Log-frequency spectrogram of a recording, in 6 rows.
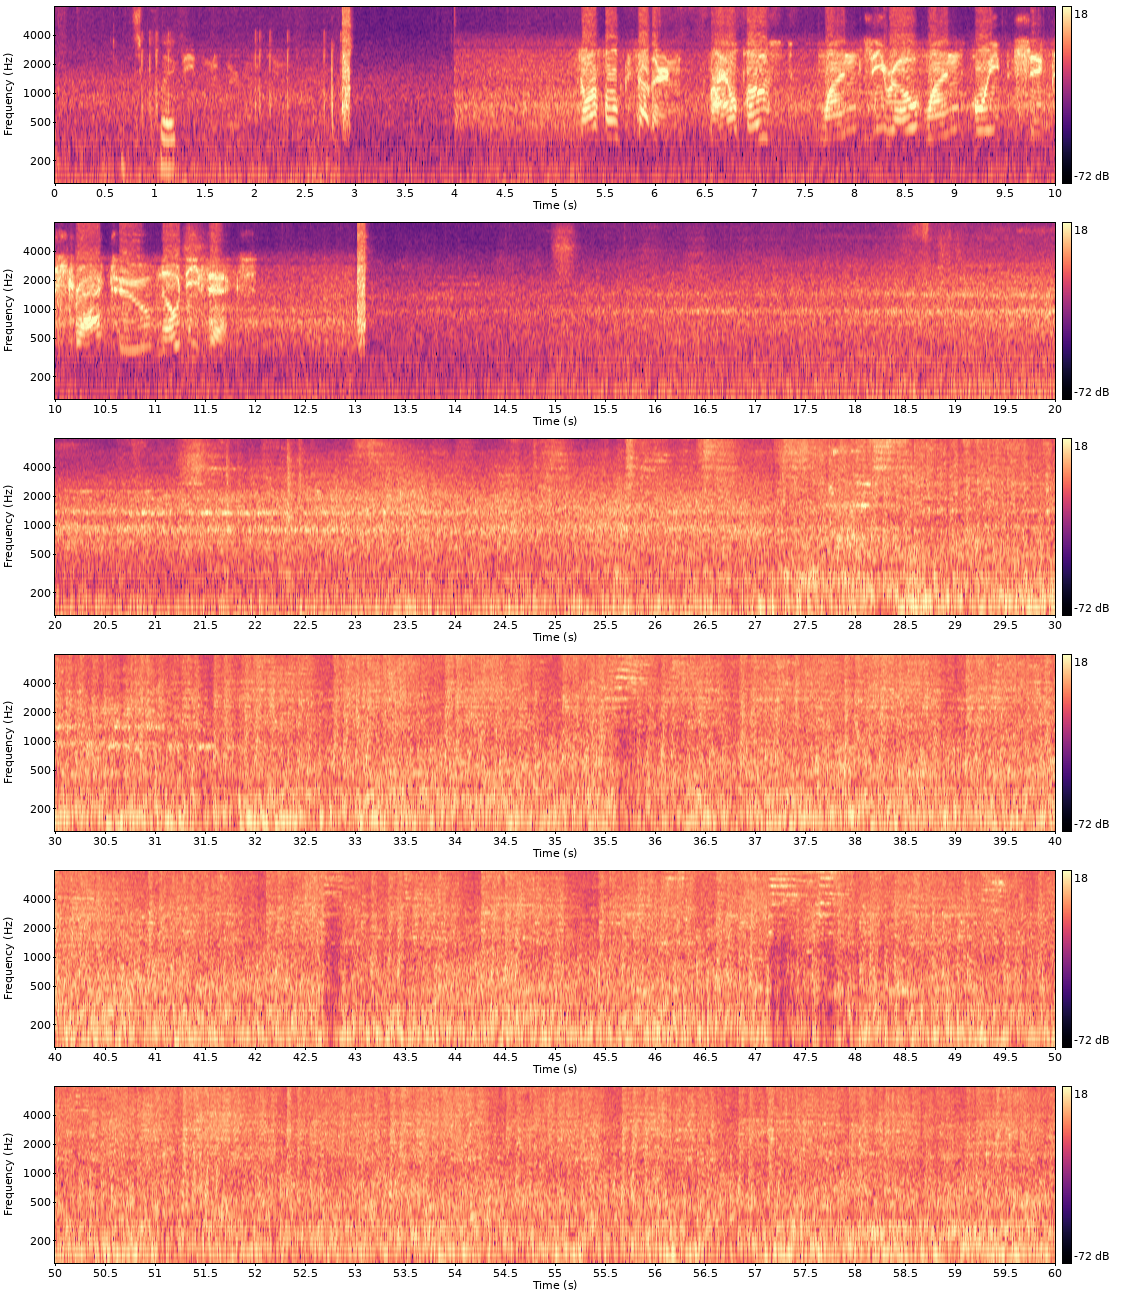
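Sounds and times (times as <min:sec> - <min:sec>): freight train rumbling: 0:00.0 - 1:00.0
train wheels clacking: 0:24.6 - 1:00.0.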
